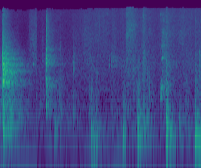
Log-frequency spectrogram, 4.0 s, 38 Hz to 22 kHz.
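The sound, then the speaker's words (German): The heavy door of a cold-storage chamber kept at minus 18 degrees Celsius, where seed is stored, being opened: a loud initial clunk followed by a string of irregular dull thumps and knocks, about eight in all, with no voices. “Ich öffne hier die Tür.”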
